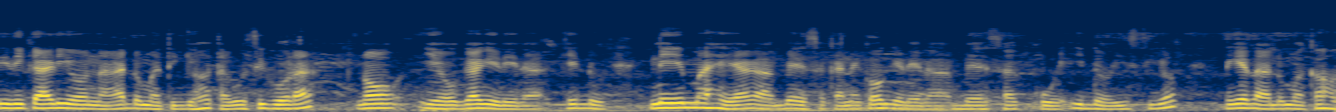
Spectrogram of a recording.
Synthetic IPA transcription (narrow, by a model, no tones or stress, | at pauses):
iɾikaɾiɔnaːdomatiɡehɔtaɣosiɣoɾa | nɔeɔɡaɣeɾeɾakedo | nemaɦɛaɣabɛsakanɛkɔɡɛɾɛɾabɛsakoɛʔidɔisiɔ | neɣɛðadomakahɔ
